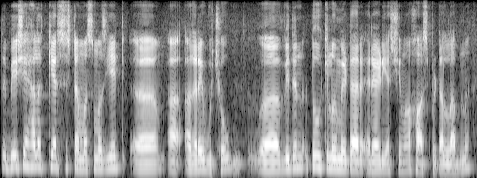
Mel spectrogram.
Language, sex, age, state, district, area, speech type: Kashmiri, male, 18-30, Jammu and Kashmir, Pulwama, urban, spontaneous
